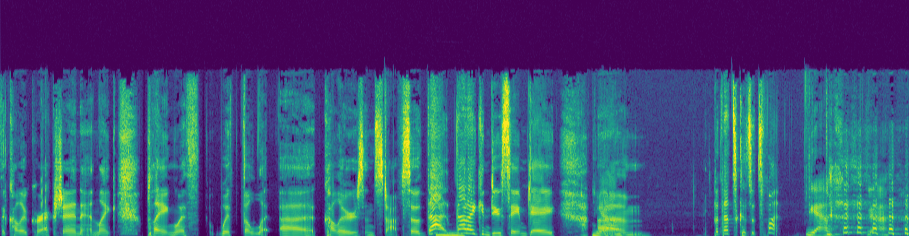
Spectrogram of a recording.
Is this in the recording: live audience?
no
